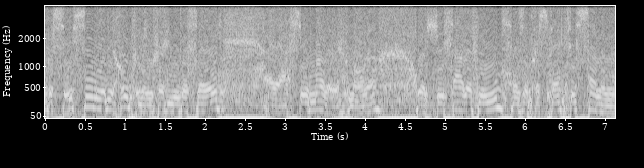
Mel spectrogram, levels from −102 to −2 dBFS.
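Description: Companded audio read as linear runs from start to finish of this speech. The sound was encoded as mu-law, the logarithmic 8-bit scale of G.711 telephone coding, but the bytes are being played as plain linear 8-bit samples with no expansion step. Every change of sign throws the output across roughly half its range, so quiet passages come out as loud as peaks. The result is harsh, buzzy, heavily distorted sound, with loud noise filling the pauses.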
